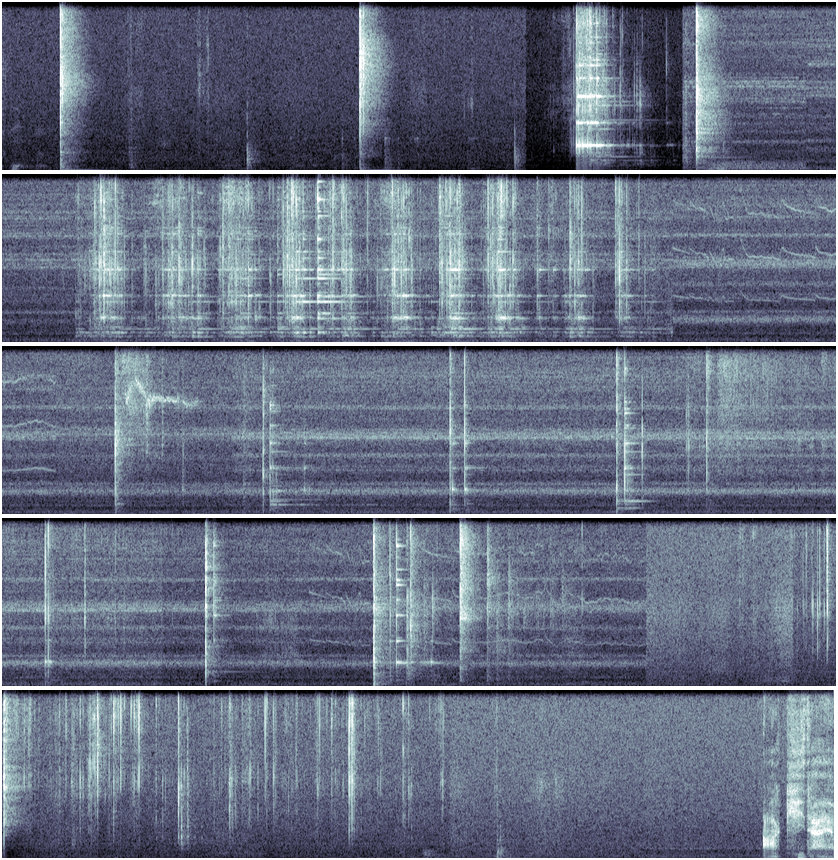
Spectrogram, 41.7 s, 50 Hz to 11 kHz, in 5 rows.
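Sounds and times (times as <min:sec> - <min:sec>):
ginkgo nuts roasting and clinking in a metal pan: 0:05.7 - 0:06.7, 0:09.1 - 0:15.1, 0:17.8 - 0:21.7, 0:22.3 - 0:24.4, 0:27.0 - 0:27.7, 0:28.7 - 0:30.8, 0:32.3 - 0:37.8
low sizzling frying hiss: 0:05.7 - 0:41.1
speech: 0:41.0 - 0:41.6.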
